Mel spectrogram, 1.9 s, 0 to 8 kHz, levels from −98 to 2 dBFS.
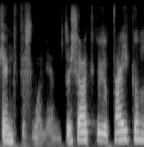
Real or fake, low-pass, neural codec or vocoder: fake; 7.2 kHz; codec, 24 kHz, 1 kbps, SNAC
